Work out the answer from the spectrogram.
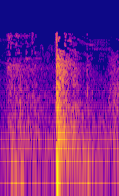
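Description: A single shotgun blast fired at a clay pigeon target during a morning of clay shooting: one sharp, loud report with a short fading tail, rising out of low, steady background noise.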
